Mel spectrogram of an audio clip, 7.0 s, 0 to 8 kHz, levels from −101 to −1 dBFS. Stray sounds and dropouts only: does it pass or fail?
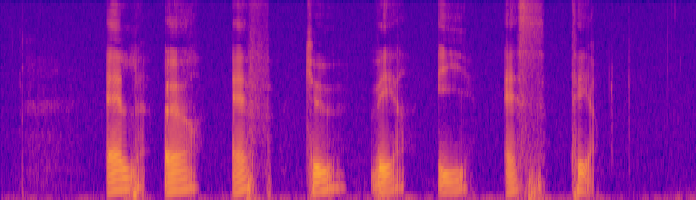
pass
